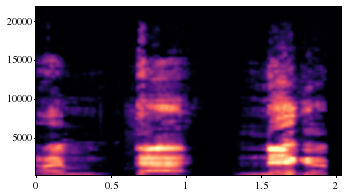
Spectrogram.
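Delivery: swaggering, drawn-out brag; cocky drawn-out anime boast; slow, loud boast. Retold or imitated. Boastful character voiced.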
